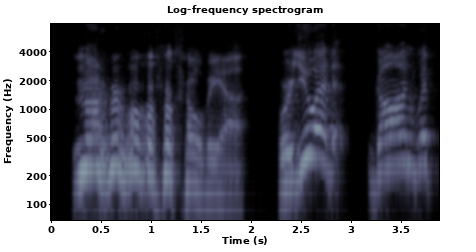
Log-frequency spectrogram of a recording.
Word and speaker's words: Markovia: had all gone to the Abbey of Saint Martakovia. I believe I keep getting the damn name wrong and I keep hesitating. Yes. Markovia. Markovia, where you had gone with the wedding dress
